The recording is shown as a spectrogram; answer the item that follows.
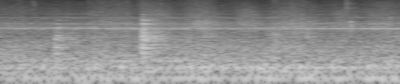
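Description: Cooked potato being grated on a stainless-steel box grater: soft, irregular scraping strokes, with a light click about two thirds of a second in.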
